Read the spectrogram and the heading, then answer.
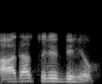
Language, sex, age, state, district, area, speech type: Kashmiri, male, 18-30, Jammu and Kashmir, Pulwama, rural, conversation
